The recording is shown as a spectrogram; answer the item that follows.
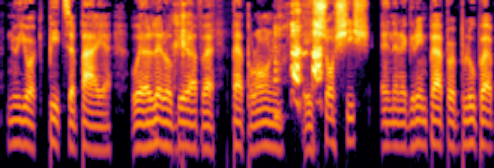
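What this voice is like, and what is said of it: Put-on Armenian-Italian accent. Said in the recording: “Is that Italian? ... I'm not sure what accent that was. It's like an Armenian ... with a little bit of Italian.”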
